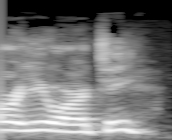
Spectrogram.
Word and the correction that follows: Aarti: Did I pronounce that properly? – Almost perfect. Like a T-H, Sanskrit T, Arthi. – Arthi.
